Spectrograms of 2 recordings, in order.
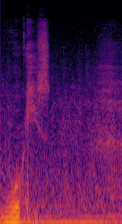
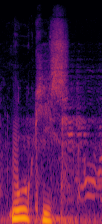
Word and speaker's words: Wookiee: Wookiees. Am I pronouncing those two O's in Wookiee correct? What? Wookie? Wookie. Look. It's like look.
